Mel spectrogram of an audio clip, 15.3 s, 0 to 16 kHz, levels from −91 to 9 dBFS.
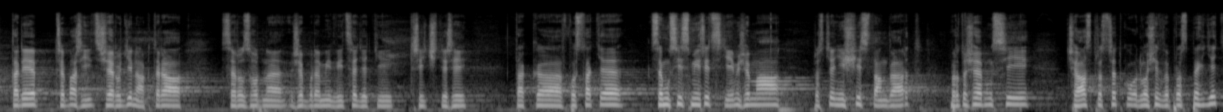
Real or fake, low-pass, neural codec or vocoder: real; 10.8 kHz; none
